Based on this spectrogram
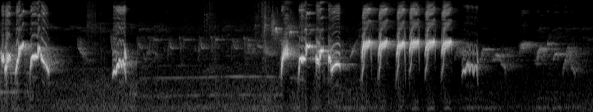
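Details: Red-whiskered bulbul in 'ché' style morning song for training: two short opening notes, a pause, then a loud burst of rapid warbled syllables running into seven evenly spaced bright whistles.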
